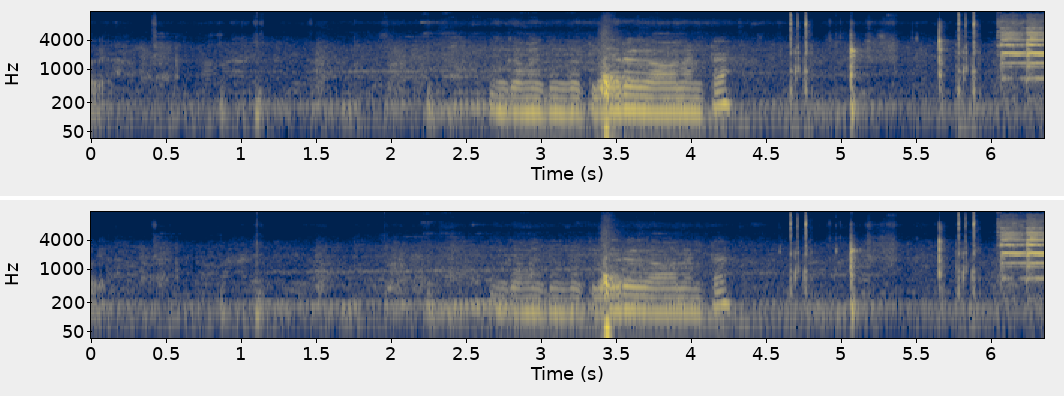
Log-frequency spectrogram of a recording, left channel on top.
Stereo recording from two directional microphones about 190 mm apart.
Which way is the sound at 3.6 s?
60° left (ahead or behind).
